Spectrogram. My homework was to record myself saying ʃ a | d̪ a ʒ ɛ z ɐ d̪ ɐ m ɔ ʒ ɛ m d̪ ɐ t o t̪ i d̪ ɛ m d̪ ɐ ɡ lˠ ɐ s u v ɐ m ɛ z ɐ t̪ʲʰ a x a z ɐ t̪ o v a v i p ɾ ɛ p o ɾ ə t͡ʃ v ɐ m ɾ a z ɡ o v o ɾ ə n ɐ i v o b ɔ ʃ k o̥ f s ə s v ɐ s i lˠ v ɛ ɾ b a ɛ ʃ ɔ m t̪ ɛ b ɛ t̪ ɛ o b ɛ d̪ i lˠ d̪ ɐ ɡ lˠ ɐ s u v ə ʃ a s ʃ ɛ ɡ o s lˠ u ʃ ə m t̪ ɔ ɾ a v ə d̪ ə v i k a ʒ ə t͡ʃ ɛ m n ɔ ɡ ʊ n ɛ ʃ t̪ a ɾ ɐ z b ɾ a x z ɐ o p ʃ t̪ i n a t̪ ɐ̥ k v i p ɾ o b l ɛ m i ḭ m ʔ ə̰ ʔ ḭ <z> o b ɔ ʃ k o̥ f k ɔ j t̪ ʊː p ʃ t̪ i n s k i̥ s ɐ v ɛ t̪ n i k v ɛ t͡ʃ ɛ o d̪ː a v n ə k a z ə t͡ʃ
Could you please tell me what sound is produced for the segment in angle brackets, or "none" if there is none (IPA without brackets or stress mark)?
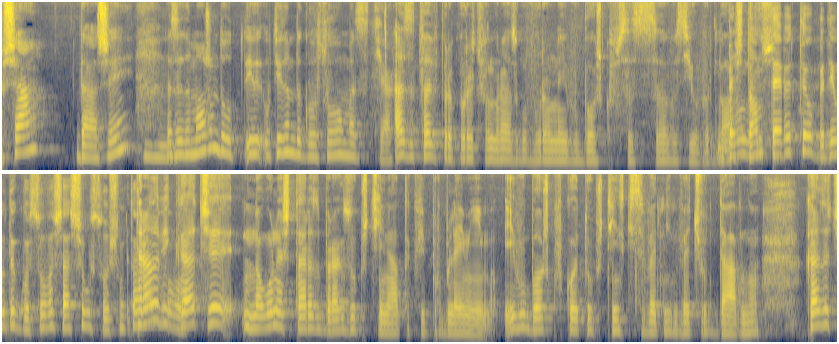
v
